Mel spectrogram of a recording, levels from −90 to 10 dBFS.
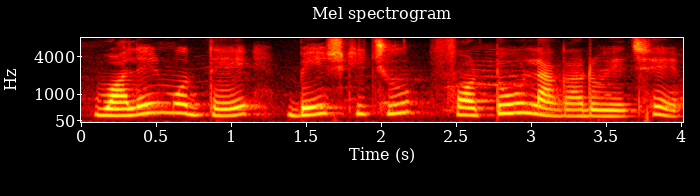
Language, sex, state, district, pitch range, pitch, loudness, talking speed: Bengali, female, West Bengal, Cooch Behar, 245-310 Hz, 275 Hz, -17 LUFS, 105 wpm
